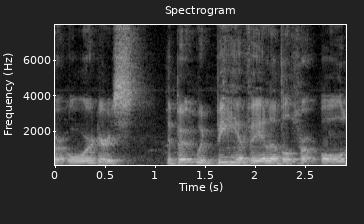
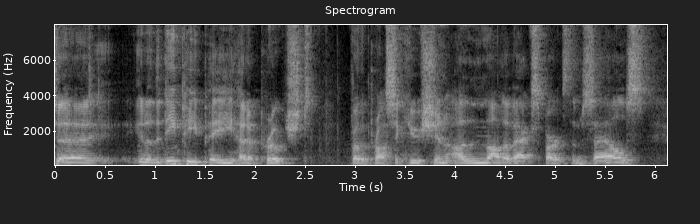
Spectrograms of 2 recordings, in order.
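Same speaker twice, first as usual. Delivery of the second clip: ordinary talk, nothing marked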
